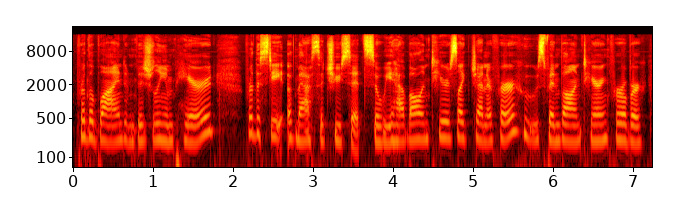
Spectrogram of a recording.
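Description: A woman communications director giving brisk, promotional answers in a radio interview, laughing easily. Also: medium pitch, steady tone, dry recording.

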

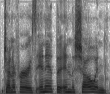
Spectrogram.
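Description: A woman communications director giving brisk, promotional answers in a radio interview, laughing easily. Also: mid-range voice, fairly even intonation, dry recording.

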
